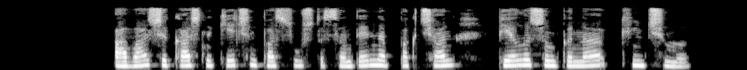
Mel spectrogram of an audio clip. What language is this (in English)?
Mari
